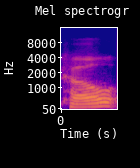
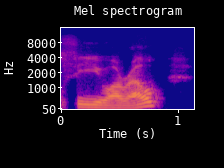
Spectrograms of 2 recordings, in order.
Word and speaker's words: curl: a sample one in curl or c url i don't mind which way you pronounce it but the correct way is curl and we're suggesting that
